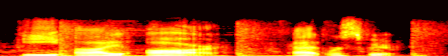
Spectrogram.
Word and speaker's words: Atmospheir: Ben and I are talking to the founder and CEO of Atmosphere, and that's spelled Atmospheir. Atmosphere. Sphere, as in circle of friends, social, atmosphere.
